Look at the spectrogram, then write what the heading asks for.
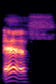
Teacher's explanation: if you say F and touch your throat you don't feel anything right because that's voiceless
